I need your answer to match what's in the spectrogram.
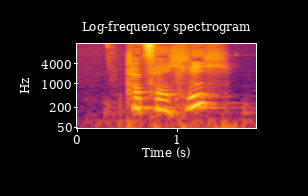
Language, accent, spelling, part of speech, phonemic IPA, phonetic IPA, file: German, Austria, tatsächlich, adjective / adverb / interjection, /taːtˈzɛçlɪç/, [ˈtaːd͡zɛçlɪç], De-at-tatsächlich.ogg
- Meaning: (adjective) actual, real, factual; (adverb) actually, really, indeed; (interjection) really?, indeed?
